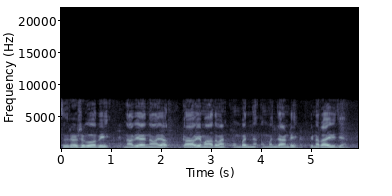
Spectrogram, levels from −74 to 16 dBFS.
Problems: background sounds at intervals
